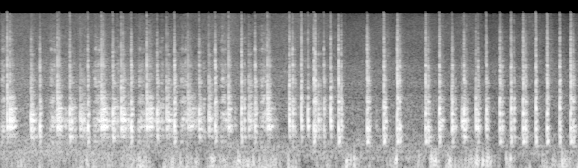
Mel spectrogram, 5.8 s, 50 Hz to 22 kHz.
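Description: A black, rectangular, hollow plastic camera lens hood is held in the hands and tapped rapidly with a thin bamboo stick through and around its opening. Dozens of quick, dry, hollow clicks come in an uneven stream, each centered on a mid tone near 1.2 kHz with a brief bright edge and almost no ring.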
